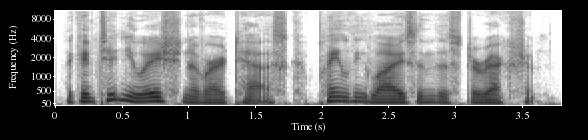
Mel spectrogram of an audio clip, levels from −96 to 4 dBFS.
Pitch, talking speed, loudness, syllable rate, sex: 115 Hz, 160 wpm, -19 LUFS, 4.9 syllables/s, male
